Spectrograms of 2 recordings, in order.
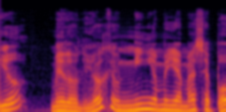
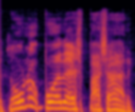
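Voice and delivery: mock wizard; 5 semitones higher, slower than usual.

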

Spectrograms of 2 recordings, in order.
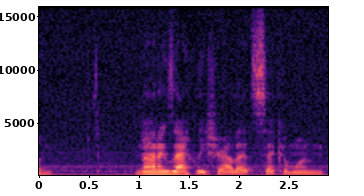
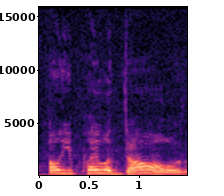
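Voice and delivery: mocking quote; 5 semitones higher, 6 dB louder than usual. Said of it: "people being like".

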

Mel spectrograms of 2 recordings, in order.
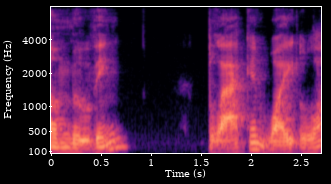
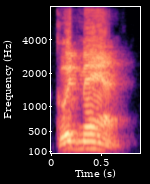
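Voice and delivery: high, loud, hearty team captain; rally the team with gusto; 9 semitones higher, 12 dB louder than usual. Acted. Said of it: "said Wood".

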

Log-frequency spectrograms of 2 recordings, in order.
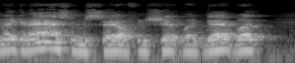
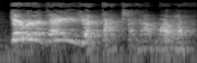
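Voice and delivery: mock yell; much faster than usual. Yelling at game enemy.

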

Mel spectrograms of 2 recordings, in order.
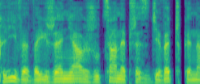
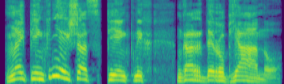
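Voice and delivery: a put-on doting king's voice, higher; amorous old king; 6 semitones higher than usual. A narrator's reading. King wooing the maid, doting. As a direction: flatter her grandly.

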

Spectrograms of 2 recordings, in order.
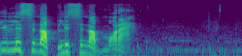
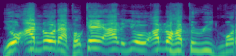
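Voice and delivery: raised, higher-pitched retort; defensive irritation; 4 semitones higher, 6 dB louder than usual. Acted. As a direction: snap back at being corrected. Defensive after being corrected.

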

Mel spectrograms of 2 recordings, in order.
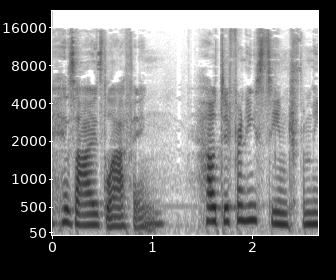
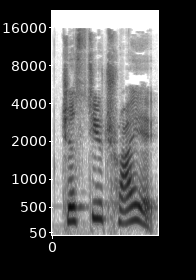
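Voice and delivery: raised, louder dare; defiant cry; 4 semitones higher, 7 dB louder than usual. A narrator's reading. Vladimir daring the commissar to use force, defiant cry. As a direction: cry it out higher, as a challenge. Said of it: "cried Vladimir, his eyes flashing".

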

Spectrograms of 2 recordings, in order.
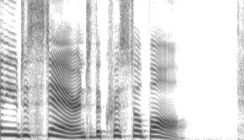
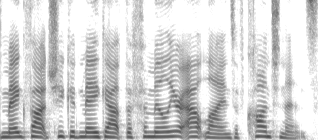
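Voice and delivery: ordinary delivery

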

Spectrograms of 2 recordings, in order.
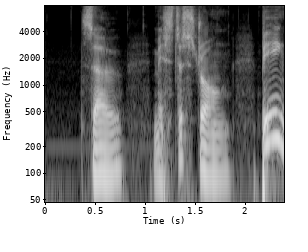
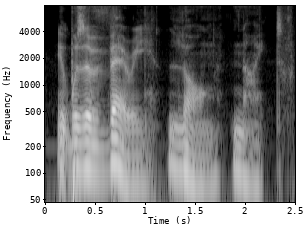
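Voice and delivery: ordinary delivery, nothing marked

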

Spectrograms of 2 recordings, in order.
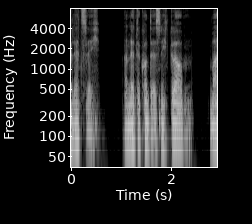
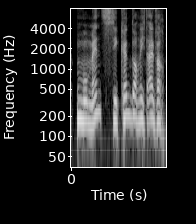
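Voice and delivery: high, loud nurse's objection; alarmed protest; 13 semitones higher, 4 dB louder than usual. A narrator's reading. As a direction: protest in alarm as he pushes past. Alarmed nurse tries to stop Munk. (aufgeregt protestieren, hohe Stimme)

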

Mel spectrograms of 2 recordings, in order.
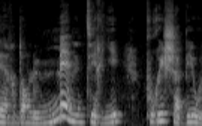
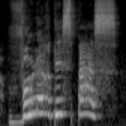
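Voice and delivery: high, slow shouted retort; 13 semitones higher, 6 dB louder, slower than usual. Acted. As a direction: fling the insult right back. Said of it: "répliquait monsieur Grisou".

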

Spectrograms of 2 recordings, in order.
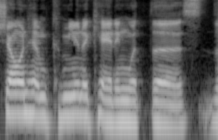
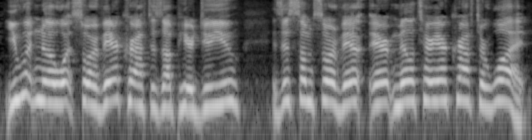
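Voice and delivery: higher and louder, rushed at times; alarmed pilot; 7 semitones higher, 4 dB louder than usual. Retold or imitated. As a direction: plead with ground like you're scared. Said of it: "Back to the exchange".

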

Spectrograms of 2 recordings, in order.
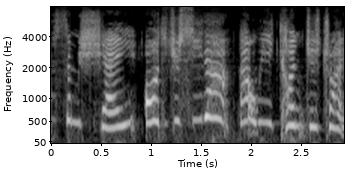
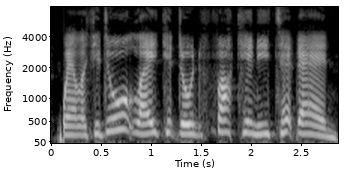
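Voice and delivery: a much lower, gruff mum voice; mum's voice; 10 semitones lower than usual. Acted. Mum to her complaining husband, low gruff voice. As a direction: snap back as the fed-up mum.

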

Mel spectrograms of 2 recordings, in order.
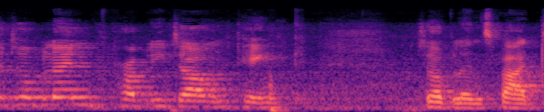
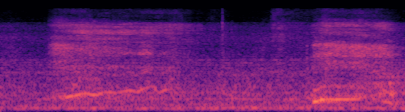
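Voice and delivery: high, quiet laugh; soft laughter; 10 dB quieter than usual. Real, not acted. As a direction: laugh softly, high-pitched. Laughs after Dundalk rant.

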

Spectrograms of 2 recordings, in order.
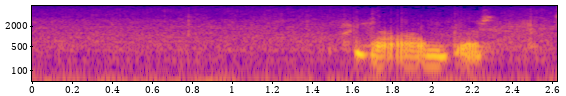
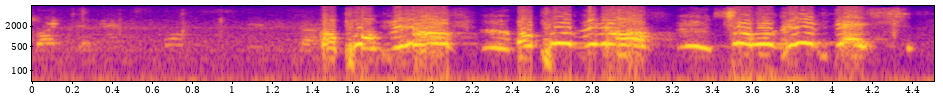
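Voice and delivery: hyped shouting; 12 semitones higher, slower than usual. Real, not acted. Gamer celebrating kills to his friend, shouting hyped. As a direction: scream it like you just won the fight. Hyped mid-game win.

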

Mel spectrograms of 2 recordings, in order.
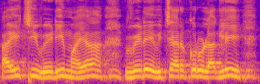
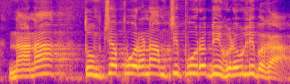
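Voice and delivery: higher-pitched irritated accusation; raised voice; 8 semitones higher than usual. A narrator's reading. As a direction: raise the voice in an annoyed complaint. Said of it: "इतक्या चढ्या आवाजात".

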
